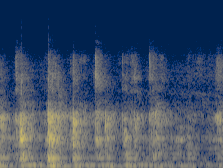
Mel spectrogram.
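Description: Metal spoon beating thin cake batter in a stainless steel bowl: quick, irregular scrapes and clinks of the spoon against the bowl, with a few duller knocks.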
